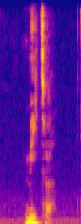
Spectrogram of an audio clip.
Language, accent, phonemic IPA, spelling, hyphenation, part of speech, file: English, UK, /ˈmiːtə/, metre, me‧tre, noun / verb, En-uk-metre.ogg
